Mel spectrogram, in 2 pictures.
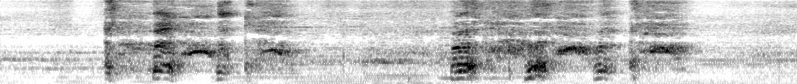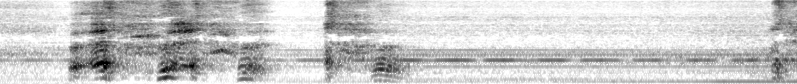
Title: Girl coughing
